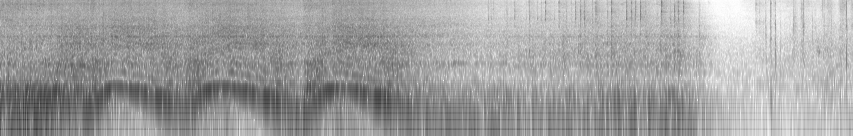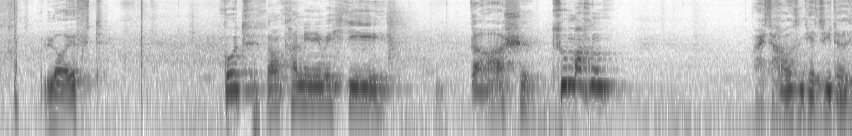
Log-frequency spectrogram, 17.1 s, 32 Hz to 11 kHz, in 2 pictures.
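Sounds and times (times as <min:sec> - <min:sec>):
motorcycle engine revving: 0:00.0 - 0:07.2.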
